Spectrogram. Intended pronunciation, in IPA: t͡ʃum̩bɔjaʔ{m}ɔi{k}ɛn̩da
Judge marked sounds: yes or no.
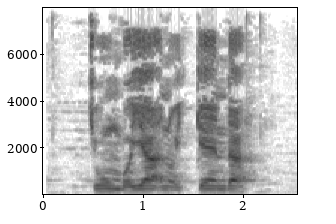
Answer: no, yes

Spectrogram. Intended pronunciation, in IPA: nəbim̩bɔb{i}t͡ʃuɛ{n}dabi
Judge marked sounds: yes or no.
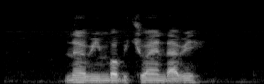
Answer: yes, yes

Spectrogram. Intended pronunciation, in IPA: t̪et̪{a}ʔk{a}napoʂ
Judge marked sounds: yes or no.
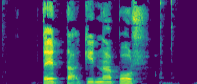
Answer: yes, no

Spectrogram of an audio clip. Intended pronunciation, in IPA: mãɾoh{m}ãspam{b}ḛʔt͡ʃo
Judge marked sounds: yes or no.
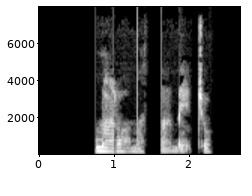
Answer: yes, yes

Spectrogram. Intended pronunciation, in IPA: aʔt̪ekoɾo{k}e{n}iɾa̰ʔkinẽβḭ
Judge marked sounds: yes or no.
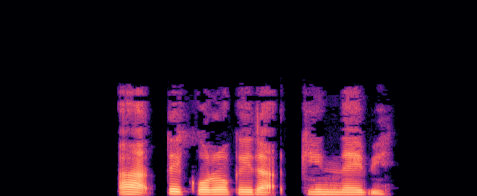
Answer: yes, no

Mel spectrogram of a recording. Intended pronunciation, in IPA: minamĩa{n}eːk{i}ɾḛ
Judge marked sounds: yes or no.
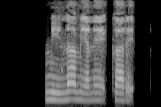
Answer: yes, no

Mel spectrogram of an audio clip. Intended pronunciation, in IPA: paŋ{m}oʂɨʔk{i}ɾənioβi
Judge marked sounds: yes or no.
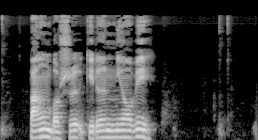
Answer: no, yes

